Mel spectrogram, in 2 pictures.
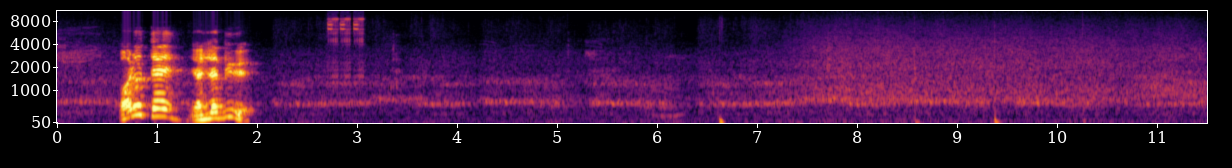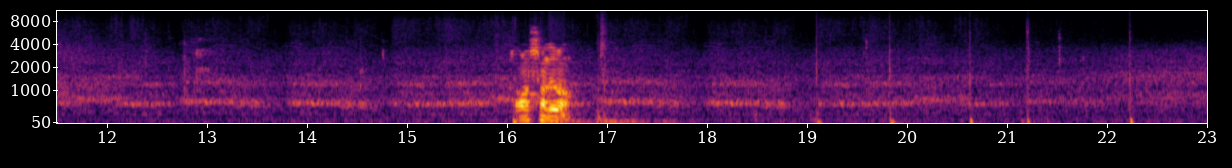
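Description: A stadium crowd murmurs and cheers steadily in the background.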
